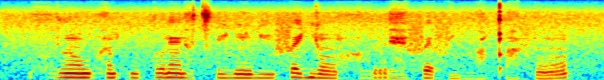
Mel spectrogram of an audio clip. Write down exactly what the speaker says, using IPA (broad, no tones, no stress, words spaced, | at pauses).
xʷɛ̤lõw hə̃kʷə koɾɛ̃ɾə̤ t͡sʼiʎə̃ʎi fɛɟõ ho̤rɛ̤ fɛfʎo̤ qʼɛ̤fõ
